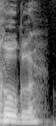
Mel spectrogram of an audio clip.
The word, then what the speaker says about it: Coogler: What's how you say his name? – Coogler.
